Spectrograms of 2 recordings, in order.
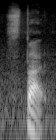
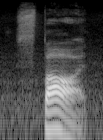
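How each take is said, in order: First: "start" with a short "ah", punched louder; shortened vowel. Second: "start" much louder, with a long held "aah"; elongated vowel. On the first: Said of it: "without elongating the R sound". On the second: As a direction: stretch the "ar" of "start" long and loud. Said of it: "which should sound like". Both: Shown as a demonstration.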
